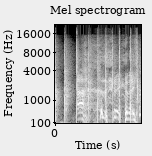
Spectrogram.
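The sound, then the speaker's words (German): An audience claps along in time with a chant, the crisp hand claps landing as many regular, sharp beats beneath a singing voice. “jetzt zeige ich euch, wie einfach das ist mitzuklatschen.”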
